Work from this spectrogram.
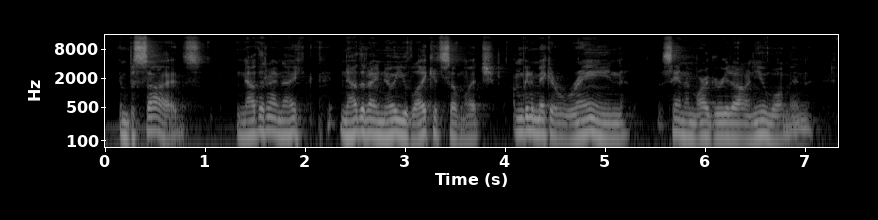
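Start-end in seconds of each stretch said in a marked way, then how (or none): none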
